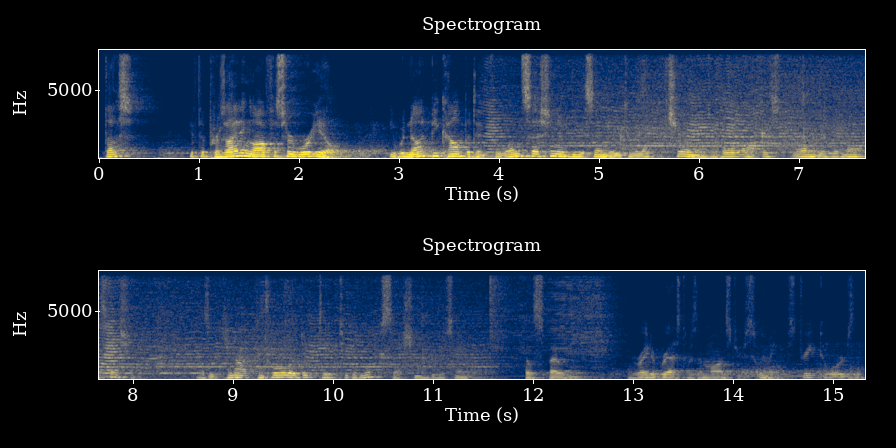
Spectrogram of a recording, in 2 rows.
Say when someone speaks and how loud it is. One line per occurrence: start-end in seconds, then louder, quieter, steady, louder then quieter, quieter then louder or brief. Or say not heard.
0.1-15.2 quieter.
